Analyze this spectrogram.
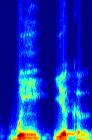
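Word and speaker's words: vehicle: ಕಲಿಲೇ ಬೇಕಾಗುತ್ತೆ okay right ಅದನ್ನ ಹೆಂಗೆ ಹೇಳ್ತೀವಿ ವಿಕಲ್ ವಿಎಕಲ್ ವಿಎಕಲ್ ವಿಎಕಲ್ ಓಕೆ ನೆಕ್ಸ್ಟ್ ಇದ ಎಲ್ಲರೂ ಹೇಳ್ತೀವಿ ವಿಡಿಯೋ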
